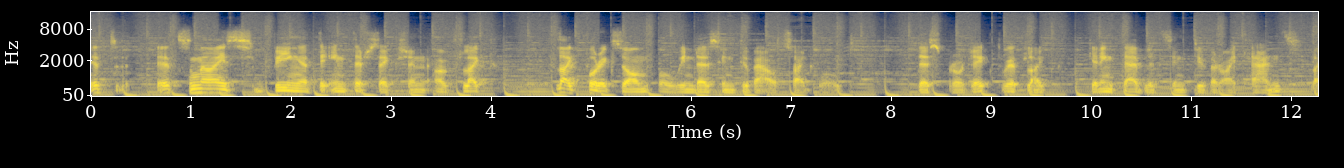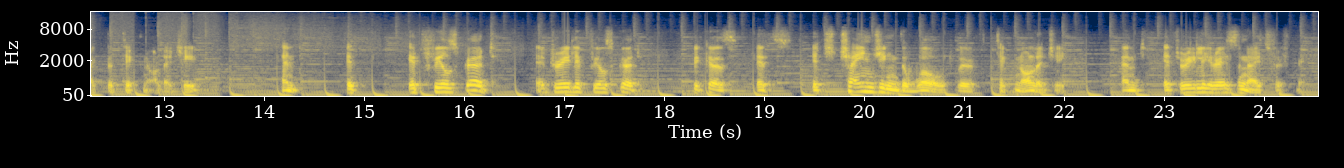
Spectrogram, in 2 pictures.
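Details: Adult male speaker; normal speech.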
